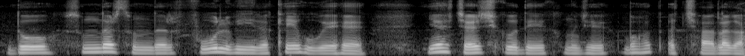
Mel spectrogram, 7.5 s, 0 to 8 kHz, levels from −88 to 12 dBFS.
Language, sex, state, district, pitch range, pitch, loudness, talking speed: Hindi, male, Bihar, Kishanganj, 110-135 Hz, 120 Hz, -21 LUFS, 130 wpm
